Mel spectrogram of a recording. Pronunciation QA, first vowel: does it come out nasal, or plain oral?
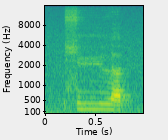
oral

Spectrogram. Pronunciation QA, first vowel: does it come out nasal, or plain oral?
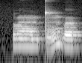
nasal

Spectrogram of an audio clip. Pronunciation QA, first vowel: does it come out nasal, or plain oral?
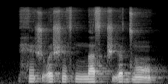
nasal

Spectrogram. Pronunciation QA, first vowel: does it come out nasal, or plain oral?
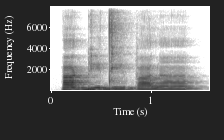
oral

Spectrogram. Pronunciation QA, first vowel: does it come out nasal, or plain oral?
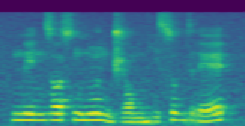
oral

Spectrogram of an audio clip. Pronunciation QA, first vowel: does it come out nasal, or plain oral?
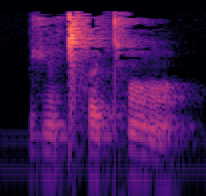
nasal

